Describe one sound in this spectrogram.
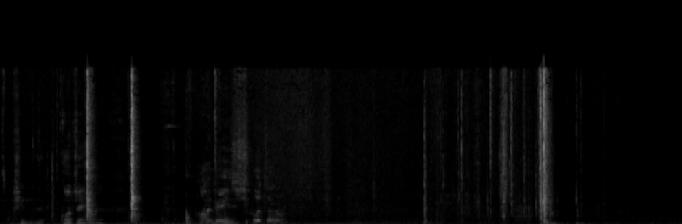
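Hard plastic clicks and knocks up close as it is handled.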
